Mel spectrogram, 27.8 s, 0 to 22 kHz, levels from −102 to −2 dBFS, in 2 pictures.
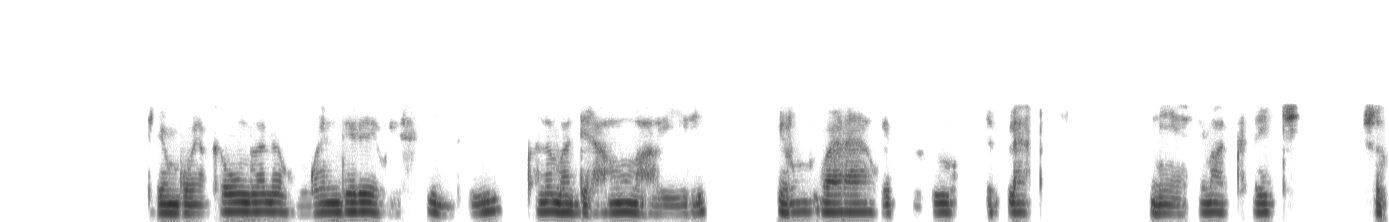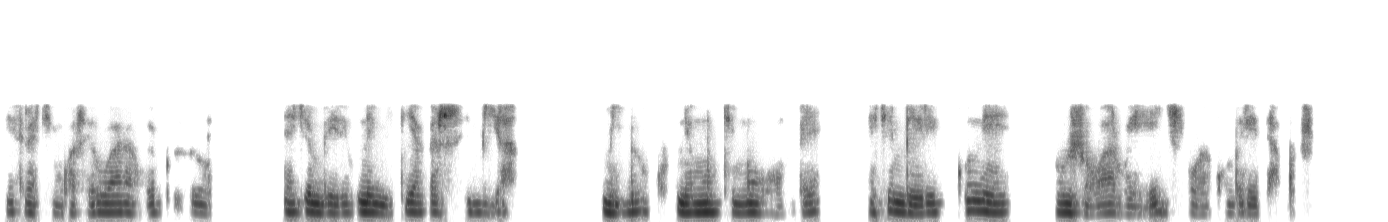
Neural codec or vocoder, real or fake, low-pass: codec, 16 kHz, 4 kbps, X-Codec, WavLM features, trained on Multilingual LibriSpeech; fake; 3.6 kHz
